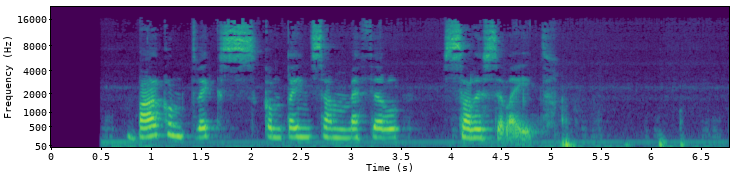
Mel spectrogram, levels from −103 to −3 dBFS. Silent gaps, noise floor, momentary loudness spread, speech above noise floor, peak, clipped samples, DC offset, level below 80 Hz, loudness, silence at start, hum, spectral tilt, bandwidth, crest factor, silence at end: none; -52 dBFS; 21 LU; 26 dB; -10 dBFS; under 0.1%; under 0.1%; -48 dBFS; -26 LUFS; 0.6 s; none; -3.5 dB/octave; 16.5 kHz; 18 dB; 0.2 s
